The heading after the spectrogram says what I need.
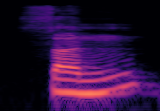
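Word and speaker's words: sun: जैसे आर यू एन रन एस यू एन सन एफ यू एन फन तो इन words में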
